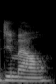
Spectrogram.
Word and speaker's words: Duhamel: Yes, I pronounce it Dumel, Josh Dumel.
